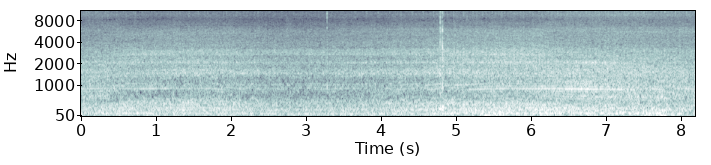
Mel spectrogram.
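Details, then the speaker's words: 1983 Mercedes-Benz W126 380SEC Euro grey-market, idling in park with the OVP relay pulled: the idle surges up and down unevenly, dips as if to drop, then settles at that rpm. Intermittent stalling at stops and in park, cause not yet found. "It acted like it was going to idle down, but it actually settled at that RPM right there."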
